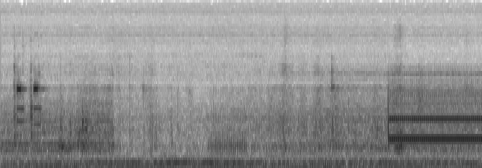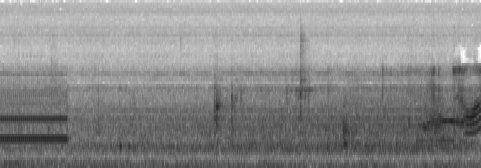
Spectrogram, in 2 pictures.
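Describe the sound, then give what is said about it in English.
A steady telephone dial tone hums for about two seconds, framed by a few short, faint touch-tone beeps of dialing as a number is called back, with low background rumble throughout and no talking. “We haven't received a phone call yet, so we'll go ahead and try calling back at the number”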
